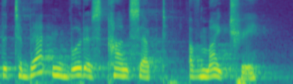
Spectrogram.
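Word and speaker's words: maitri: today's reflection with the Tibetan Buddhist concept of my tree it's spelled m-a-i-t-r-i might treat means something like our words benevolence loving kindness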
